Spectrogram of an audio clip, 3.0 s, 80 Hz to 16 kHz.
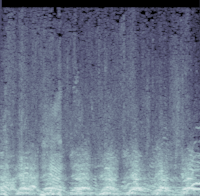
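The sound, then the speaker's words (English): A football crowd roars in jubilation after a first win in 15 attempts over Trent, with loud, sustained shouting and chanting that rises and falls in rolling waves. “The scenes here. It's the first win in 15 attempts over Trent. Oh, the crowd are going wild.”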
